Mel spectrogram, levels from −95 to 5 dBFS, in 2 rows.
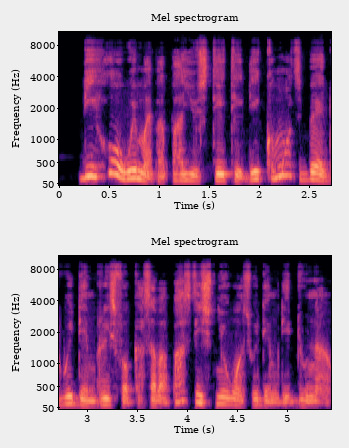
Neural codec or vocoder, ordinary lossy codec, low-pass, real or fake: none; none; 9.9 kHz; real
